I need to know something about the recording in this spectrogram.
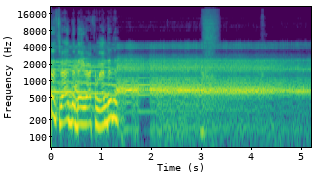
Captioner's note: groaning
